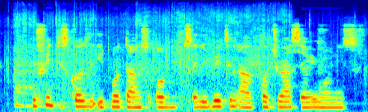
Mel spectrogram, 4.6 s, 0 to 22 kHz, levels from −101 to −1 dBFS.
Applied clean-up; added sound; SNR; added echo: none; Gong + Tearing; 19 dB; none.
